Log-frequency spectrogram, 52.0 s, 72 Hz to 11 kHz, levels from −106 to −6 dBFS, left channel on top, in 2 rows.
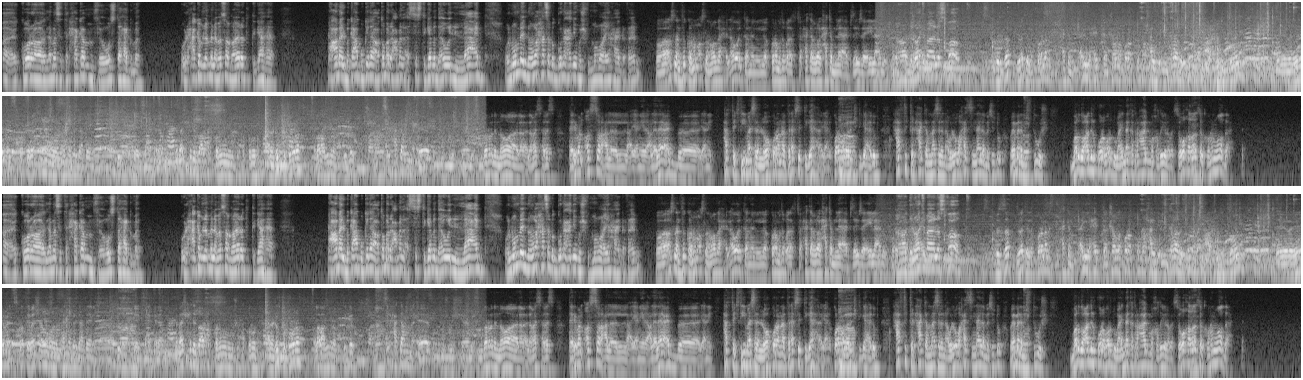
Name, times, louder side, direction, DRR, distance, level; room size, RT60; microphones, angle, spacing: voice 1, 0.0-2.7 3.6-5.4 6.5-12.7 17.9-19.2 28.2-28.7 33.4-33.6 42.7-43.0 46.4-46.5 49.7-49.9, right 1 dB, 40° right, 0.9 m, -28 dB
voice 2, 13.1-18.5 19.8-24.9 25.5-33.1 33.6-37.0 37.3-43.5 43.8-46.8 47.3-50.8, left 1 dB, 60° right, 1.3 m, -28 dB
sound 1, 17.4-35.7, left 4 dB, 55° left, 0.5 m, -32 dB
3.0 x 2.2 x 3.8 m
head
